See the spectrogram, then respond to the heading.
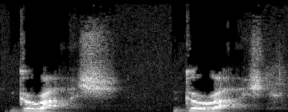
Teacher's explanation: so your stress is on the last syllable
